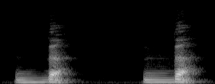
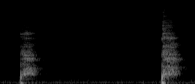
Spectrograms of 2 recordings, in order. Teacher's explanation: B as in buy and P as in pie. So, one is voiced and the other is unvoiced.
